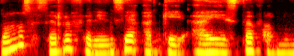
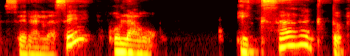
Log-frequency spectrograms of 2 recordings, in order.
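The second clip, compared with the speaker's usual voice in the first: ordinary talk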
